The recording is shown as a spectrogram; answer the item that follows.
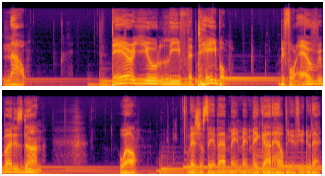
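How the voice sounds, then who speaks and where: A young man in his twenties with a deep, low voice hosts his own podcast, recalling early memories in a loose, rambling way. He often stops to correct himself and thinks out loud. Guitar music plays clearly behind him. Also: takes it slowly, pauses often. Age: 20s. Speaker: podcast host. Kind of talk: casual solo storytelling. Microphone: camera mic.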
